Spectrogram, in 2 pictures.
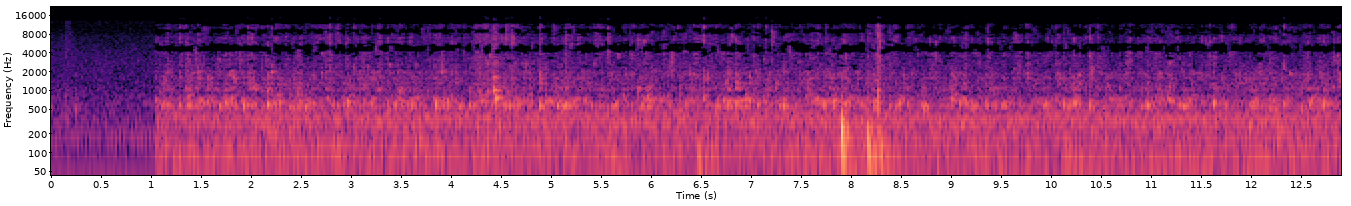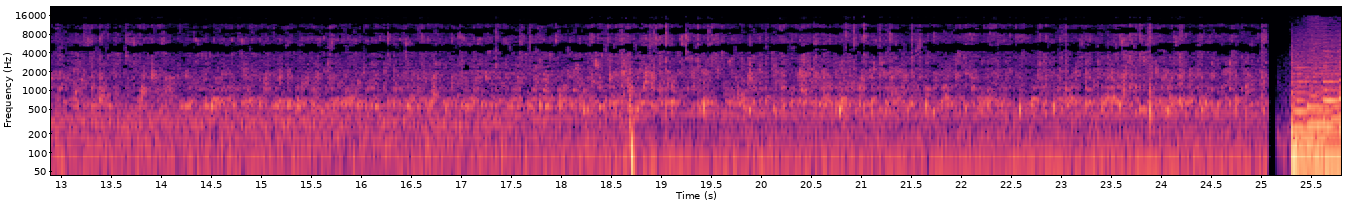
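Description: Steady rushing, water-like noise with a few sharp clicks.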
